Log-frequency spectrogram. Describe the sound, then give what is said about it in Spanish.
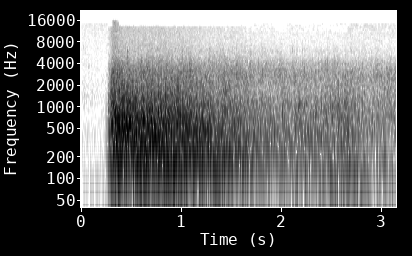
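A sudden, loud crack of thunder bursts in and rolls on as a heavy, steady roar of rain, slowly easing but staying dense throughout. “Y se ha puesto a llover. Ya decía yo que el otoño tardaba mucho en venir. Tormenta tenemos”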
